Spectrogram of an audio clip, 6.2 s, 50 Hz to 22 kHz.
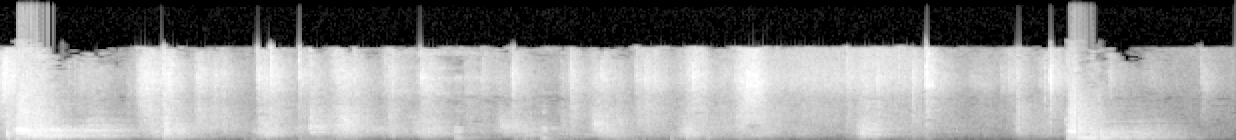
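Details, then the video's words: Female Old English Sheepdog, 12 months old, worked up while being chased. One strong bark opens and another closes the stretch, with softer whimpers, yips and rustling noise in between. "Bella the old english sheepdog getting giddy"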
